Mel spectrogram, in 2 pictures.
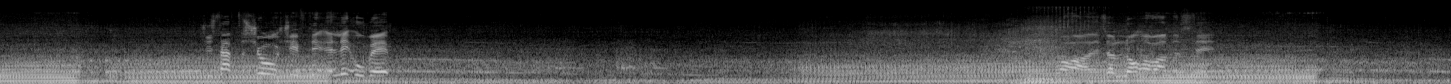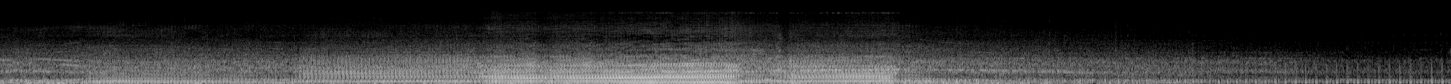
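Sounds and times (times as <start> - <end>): engine revving hard: 0.0 - 3.9, 8.0 - 13.2, 17.5 - 23.6.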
